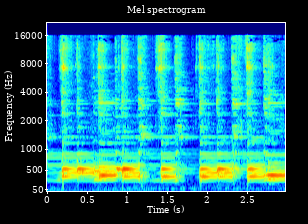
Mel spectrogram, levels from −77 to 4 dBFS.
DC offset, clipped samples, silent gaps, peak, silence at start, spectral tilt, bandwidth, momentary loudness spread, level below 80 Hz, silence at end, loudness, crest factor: under 0.1%; under 0.1%; none; 0 dBFS; 0 s; -0.5 dB/octave; 16.5 kHz; 4 LU; -56 dBFS; 0 s; -17 LUFS; 18 dB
